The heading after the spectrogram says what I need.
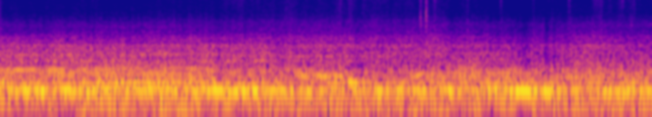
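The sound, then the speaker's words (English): A car engine drones steadily after a downshift of a couple of gears while driving toward the motorway. The low hum is loud and even, with road noise underneath and no talking. “If I go down a couple of gears, that's lovely, isn't it?”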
